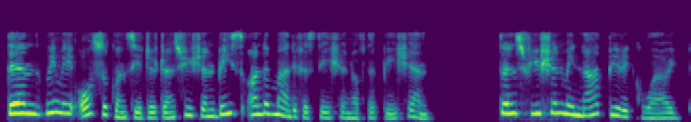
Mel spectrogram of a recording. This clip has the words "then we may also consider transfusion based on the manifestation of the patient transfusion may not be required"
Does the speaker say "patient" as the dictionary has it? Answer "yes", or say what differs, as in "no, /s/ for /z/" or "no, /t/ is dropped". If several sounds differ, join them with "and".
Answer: yes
